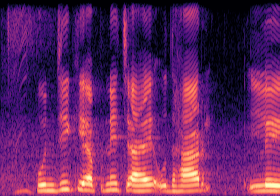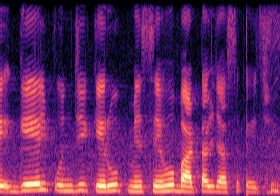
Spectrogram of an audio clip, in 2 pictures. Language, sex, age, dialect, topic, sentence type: Magahi, male, 18-24, Western, banking, statement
